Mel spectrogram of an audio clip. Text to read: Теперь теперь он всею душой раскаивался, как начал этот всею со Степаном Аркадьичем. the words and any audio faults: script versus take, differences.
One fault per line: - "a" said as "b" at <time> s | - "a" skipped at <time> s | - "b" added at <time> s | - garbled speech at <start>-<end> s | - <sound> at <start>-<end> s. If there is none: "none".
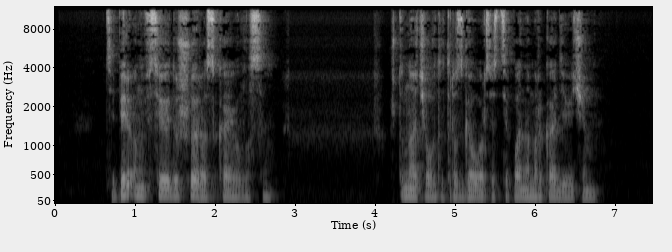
- "теперь" skipped at 0.9 s
- "как" said as "что" at 4.2 s
- "всею" said as "разговор" at 4.9 s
